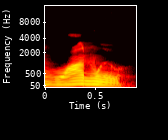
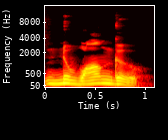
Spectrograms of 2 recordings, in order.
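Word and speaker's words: Nwangwu: coach look it up i don't know why they keep calling him wanwu it's nuwangu his name is kenei nuwangu and they keep saying wanwoo god american white dudes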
